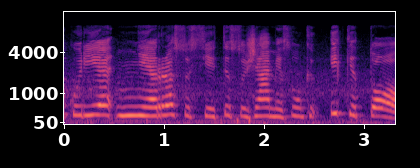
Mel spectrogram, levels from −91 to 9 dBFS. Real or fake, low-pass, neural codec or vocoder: real; 9.9 kHz; none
